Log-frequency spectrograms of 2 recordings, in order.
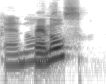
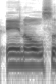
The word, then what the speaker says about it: annals: Annals? – Yeah. I've never known how to pronounce that word. I pronounced it anals until like high school.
